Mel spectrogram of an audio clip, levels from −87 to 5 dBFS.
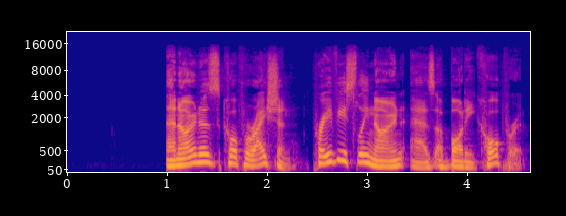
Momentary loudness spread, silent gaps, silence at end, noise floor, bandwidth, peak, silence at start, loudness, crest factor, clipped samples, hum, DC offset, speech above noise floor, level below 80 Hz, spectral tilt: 7 LU; none; 0.1 s; -83 dBFS; 15 kHz; 0 dBFS; 1 s; -18 LUFS; 18 dB; under 0.1%; none; under 0.1%; 65 dB; -50 dBFS; -5.5 dB/octave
